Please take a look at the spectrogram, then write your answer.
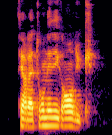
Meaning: to paint the town red, to go out on the town
- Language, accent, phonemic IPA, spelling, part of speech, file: French, France, /fɛʁ la tuʁ.ne de ɡʁɑ̃.dyk/, faire la tournée des grands-ducs, verb, LL-Q150 (fra)-faire la tournée des grands-ducs.wav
